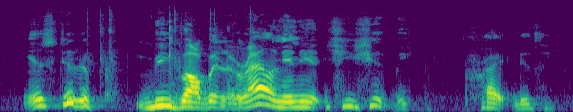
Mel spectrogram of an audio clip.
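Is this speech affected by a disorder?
Yes: cerebral palsy; voice sounds different.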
